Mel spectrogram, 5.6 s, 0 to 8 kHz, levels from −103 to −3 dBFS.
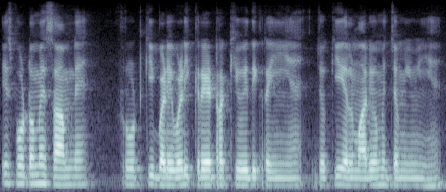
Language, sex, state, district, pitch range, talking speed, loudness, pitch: Hindi, male, Uttar Pradesh, Shamli, 115-125 Hz, 225 wpm, -19 LUFS, 120 Hz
